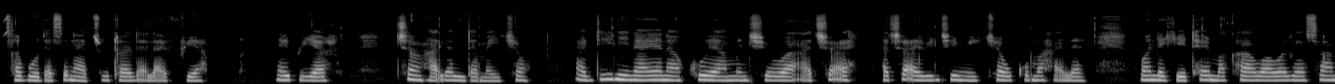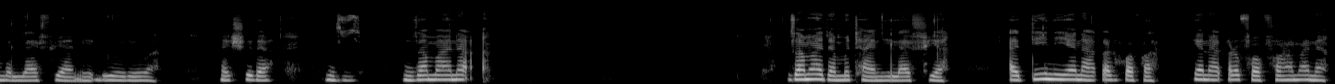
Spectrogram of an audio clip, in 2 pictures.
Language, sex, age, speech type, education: Hausa, female, 46-60, spontaneous, secondary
